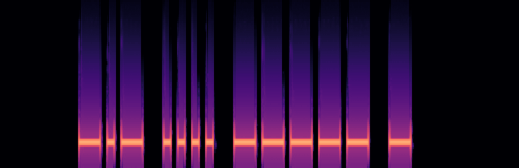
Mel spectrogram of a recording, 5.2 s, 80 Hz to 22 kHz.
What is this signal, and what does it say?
Morse code, heard as a keyed tone, about 17 wpm, 700 Hz. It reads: KH0T
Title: USA Call Signs - 4 Characters - Repeated 3x - 17wpm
